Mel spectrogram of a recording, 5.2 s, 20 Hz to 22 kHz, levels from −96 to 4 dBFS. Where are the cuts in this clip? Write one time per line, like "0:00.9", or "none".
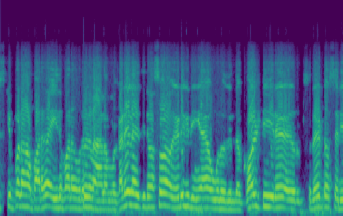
0:01.4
